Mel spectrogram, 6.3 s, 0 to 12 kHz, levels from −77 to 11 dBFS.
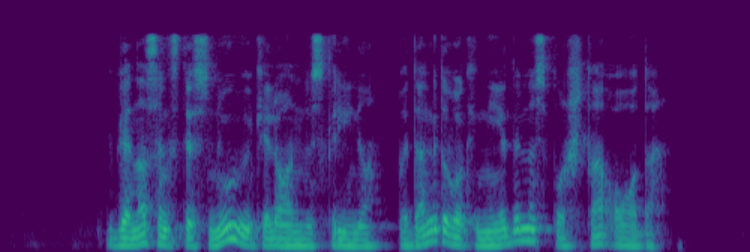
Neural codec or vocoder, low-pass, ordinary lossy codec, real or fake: codec, 16 kHz, 2 kbps, FunCodec, trained on Chinese and English, 25 frames a second; 7.2 kHz; AAC, 64 kbps; fake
